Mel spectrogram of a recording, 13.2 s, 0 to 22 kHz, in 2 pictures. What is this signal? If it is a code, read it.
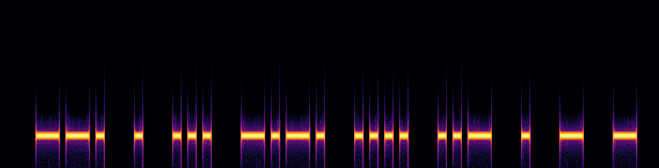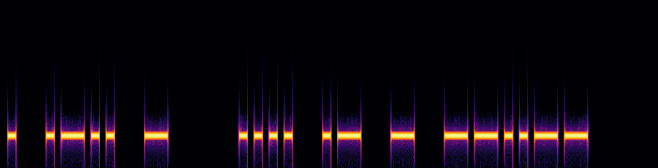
Morse code, heard as a keyed tone, about 16 wpm, 680 Hz. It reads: GESCHUETTELT HAT,
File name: Morsekurs / Witze / Witz 14.November 2023 70 F80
